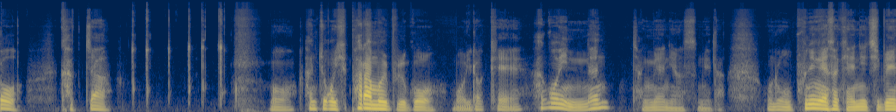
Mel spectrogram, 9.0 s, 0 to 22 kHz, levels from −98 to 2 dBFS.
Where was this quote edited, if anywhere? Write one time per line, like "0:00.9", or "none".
0:03.0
